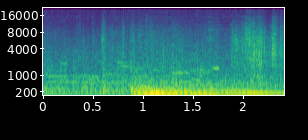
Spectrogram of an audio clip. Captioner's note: whistles quietly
